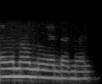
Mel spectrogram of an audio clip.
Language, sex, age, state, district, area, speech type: Tamil, female, 30-45, Tamil Nadu, Tiruvarur, rural, conversation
